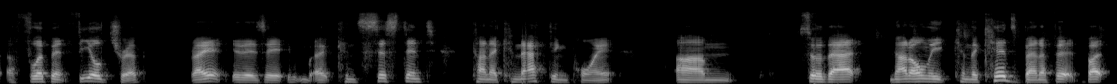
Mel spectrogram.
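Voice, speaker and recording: A man from Minnesota hosting a casual interview podcast, rambling and repeating words as he searches for what to say. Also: mid-range voice. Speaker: podcast host.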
